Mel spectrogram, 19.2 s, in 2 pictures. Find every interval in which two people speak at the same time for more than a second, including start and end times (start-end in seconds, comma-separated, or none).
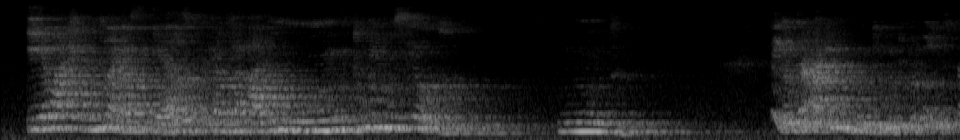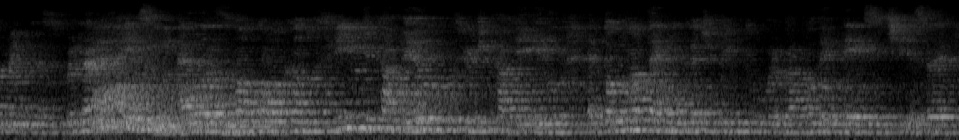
10.5-12.0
